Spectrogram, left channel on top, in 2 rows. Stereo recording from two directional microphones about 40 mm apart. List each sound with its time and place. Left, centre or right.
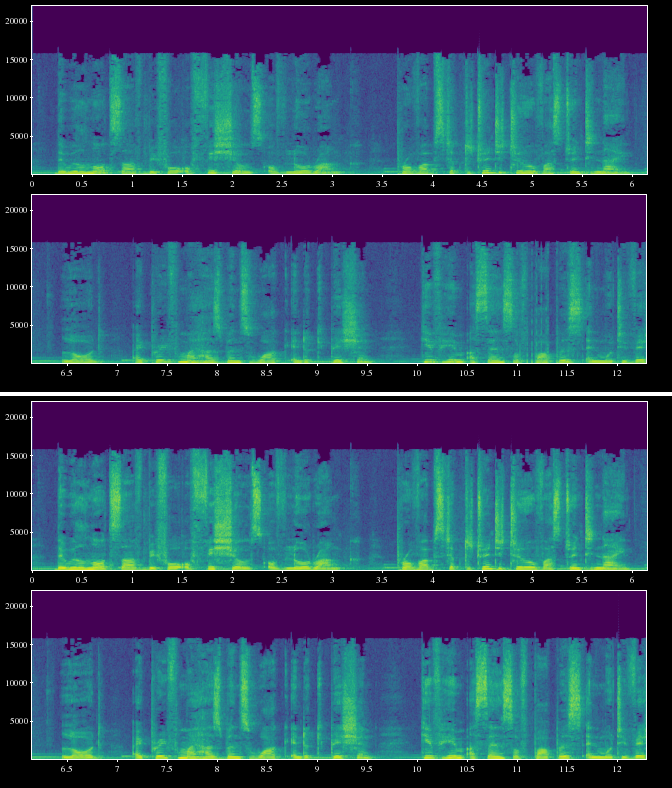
0.2 s speech: right
0.9 s speech: centre
1.6 s speech: right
